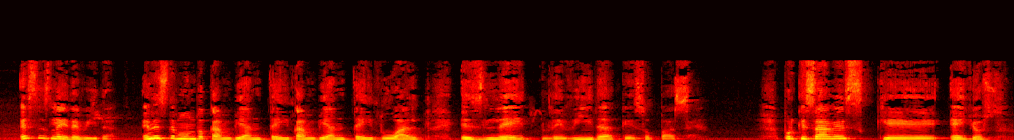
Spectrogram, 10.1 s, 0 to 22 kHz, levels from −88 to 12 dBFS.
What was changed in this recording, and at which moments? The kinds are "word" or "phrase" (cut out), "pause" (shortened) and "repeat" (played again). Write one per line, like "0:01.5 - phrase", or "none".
0:02.9 - repeat

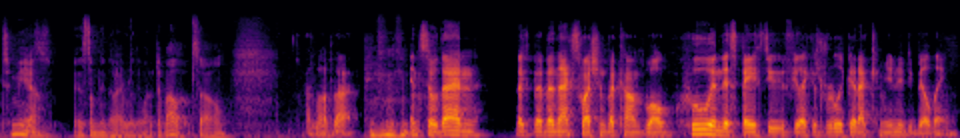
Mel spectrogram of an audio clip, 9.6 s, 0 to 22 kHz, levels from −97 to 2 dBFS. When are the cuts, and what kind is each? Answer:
0:03.6 - pause

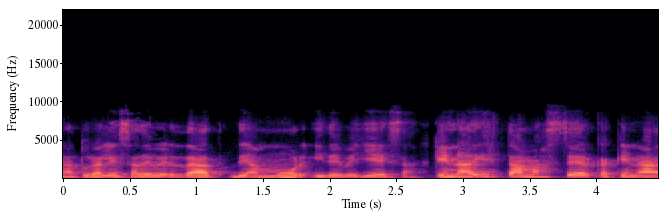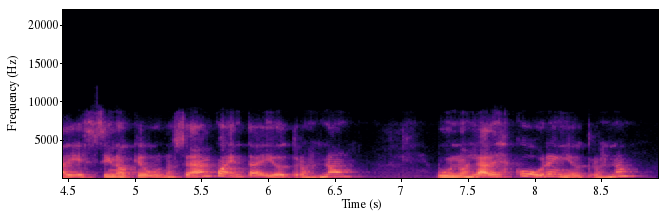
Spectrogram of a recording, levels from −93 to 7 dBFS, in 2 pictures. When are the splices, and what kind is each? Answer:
0:02.7 - pause

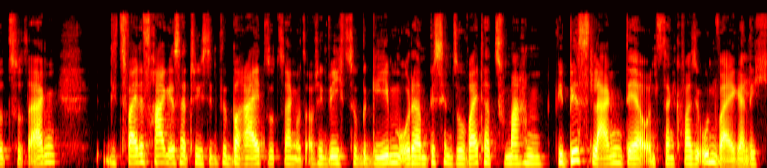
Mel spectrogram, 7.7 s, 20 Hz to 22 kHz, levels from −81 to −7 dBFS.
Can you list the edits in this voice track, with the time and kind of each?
0:02.6 - word
0:03.3 - word

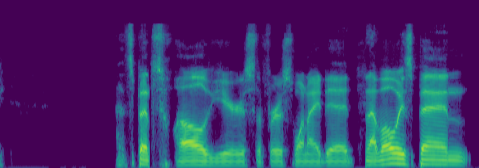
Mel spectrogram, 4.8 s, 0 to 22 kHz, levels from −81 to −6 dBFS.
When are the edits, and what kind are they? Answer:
0:01.5 - word
0:02.5 - word
0:03.7 - word

